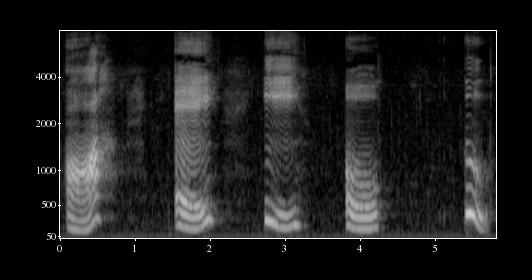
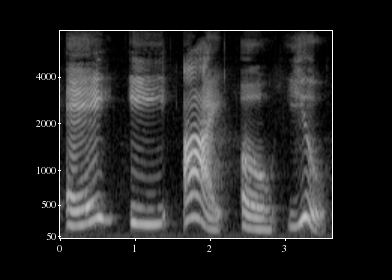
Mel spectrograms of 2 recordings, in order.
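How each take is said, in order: First: The vowels are named with Italian vowel sounds. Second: The vowels are named with English letter sounds. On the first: "but they say" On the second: "We say"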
